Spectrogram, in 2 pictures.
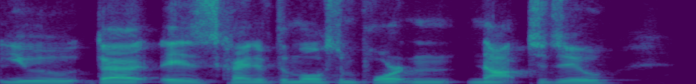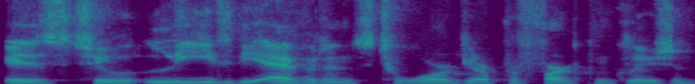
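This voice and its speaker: A man with an Irish accent, fairly low pitch and a moderate pace. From Ireland. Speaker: atheist social commentator. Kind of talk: debate discussion. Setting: live stream call. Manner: halting, many fillers and repeats.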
